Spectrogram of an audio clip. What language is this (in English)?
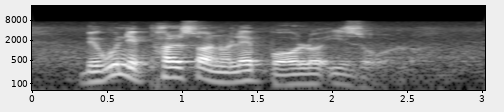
South Ndebele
